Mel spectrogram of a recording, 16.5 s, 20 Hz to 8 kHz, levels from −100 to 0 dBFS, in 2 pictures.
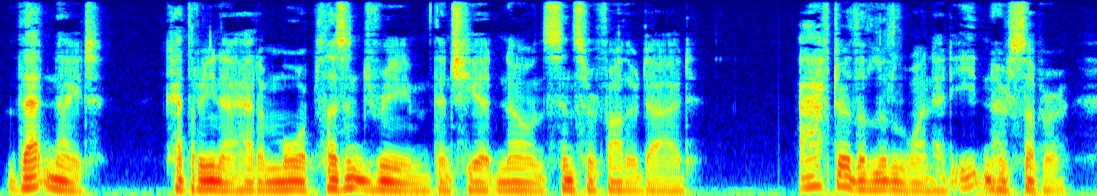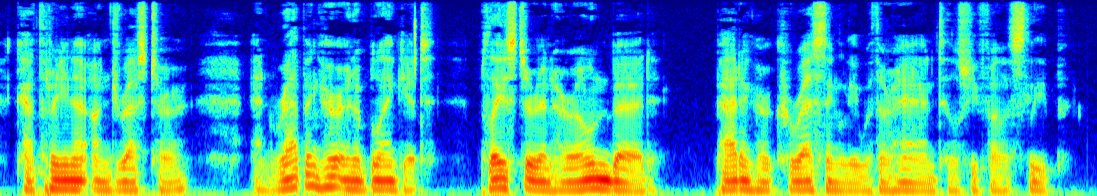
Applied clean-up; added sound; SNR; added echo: none; none; none; none.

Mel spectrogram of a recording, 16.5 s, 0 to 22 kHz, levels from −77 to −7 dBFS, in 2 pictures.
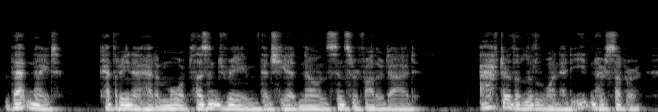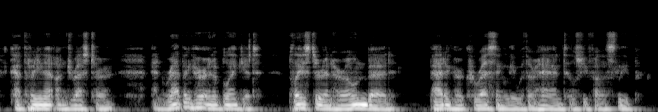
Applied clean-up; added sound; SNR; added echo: none; none; none; reverberation time 0.4 s.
